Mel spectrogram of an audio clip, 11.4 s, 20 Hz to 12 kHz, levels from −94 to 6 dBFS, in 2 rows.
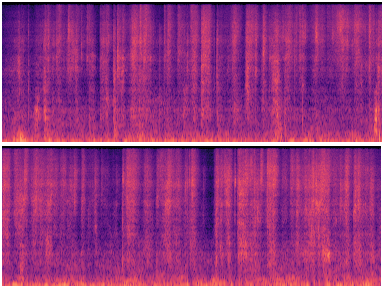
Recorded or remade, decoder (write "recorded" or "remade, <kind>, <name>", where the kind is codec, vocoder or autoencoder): remade, codec, SNAC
